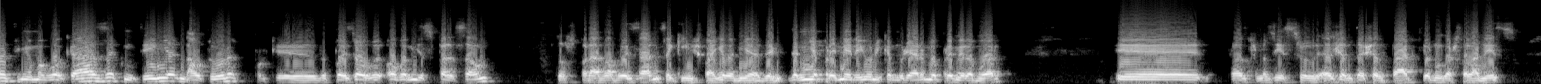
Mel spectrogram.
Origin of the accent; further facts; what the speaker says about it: Porto, Norte, Portugal; Eu não sou galego, eu sou tripeiro.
